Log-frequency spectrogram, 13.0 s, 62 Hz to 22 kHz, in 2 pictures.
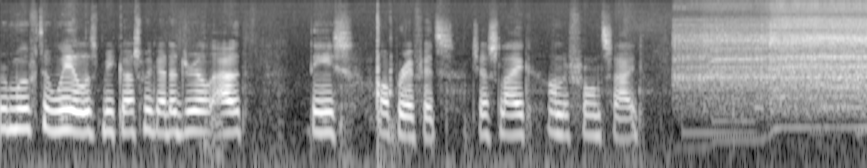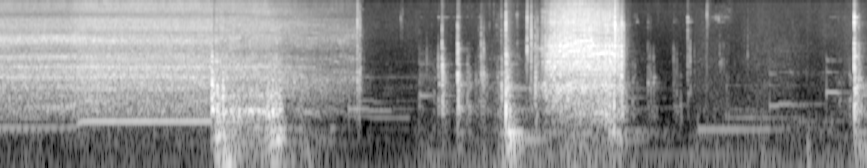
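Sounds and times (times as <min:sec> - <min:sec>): power drill drilling metal: 0:05.0 - 0:09.3, 0:10.5 - 0:11.3.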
